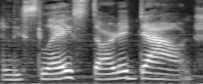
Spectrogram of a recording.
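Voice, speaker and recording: A woman reading a children's story aloud in an expressive, dramatic way with drawn-out emphasis. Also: mid-range voice, soft background music.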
